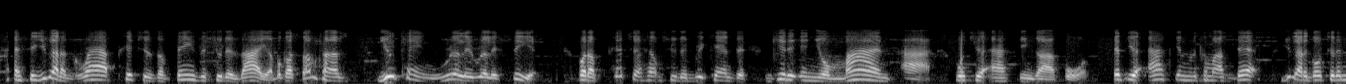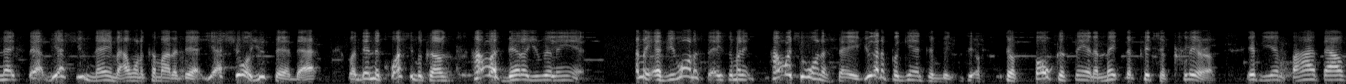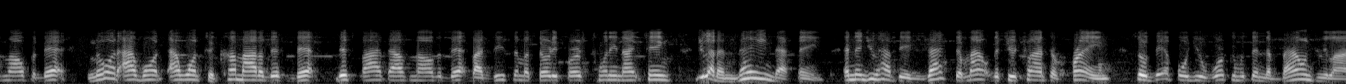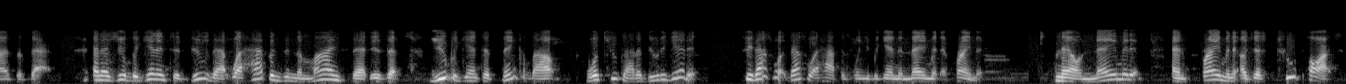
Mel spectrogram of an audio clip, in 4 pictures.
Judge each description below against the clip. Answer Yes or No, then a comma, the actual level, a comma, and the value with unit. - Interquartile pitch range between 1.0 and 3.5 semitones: No, average, 4.9 semitones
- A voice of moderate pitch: No, high, 210 Hz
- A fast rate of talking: Yes, fast, 240 wpm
